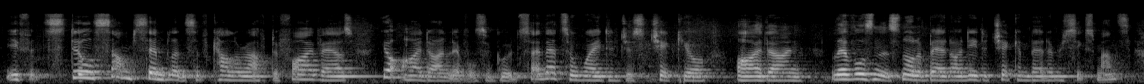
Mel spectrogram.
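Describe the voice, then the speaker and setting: A woman's voice: mid-range voice, normal speed, creaky, few pauses. An older woman giving a health lecture to an audience, explaining step by step and checking in with listeners. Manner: explanatory, with occasional laughs and checking questions.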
